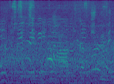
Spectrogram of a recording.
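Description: Distant, overlapping shouts and calls of players and coaches across an open football pitch, unintelligible, over outdoor background noise and a faint steady hum.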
